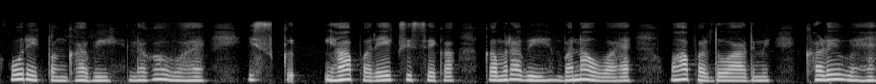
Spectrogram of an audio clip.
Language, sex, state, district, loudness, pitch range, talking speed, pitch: Hindi, female, Uttar Pradesh, Saharanpur, -18 LUFS, 180-215 Hz, 180 wpm, 190 Hz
